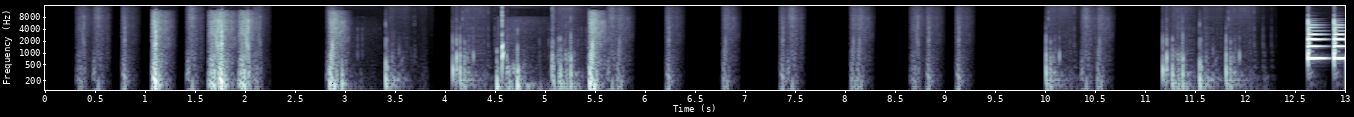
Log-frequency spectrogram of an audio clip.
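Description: Blocks thud softly as they are placed one after another.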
